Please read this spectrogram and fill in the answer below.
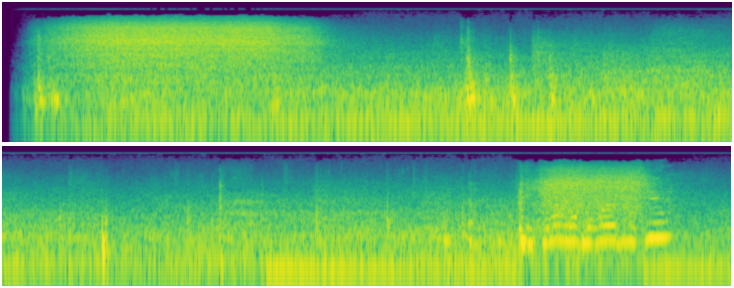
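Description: Industrial laundry steam press venting steam: a long hiss in the first couple of seconds and another near the end, over a steady low hum with scattered clicks from the press being worked.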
